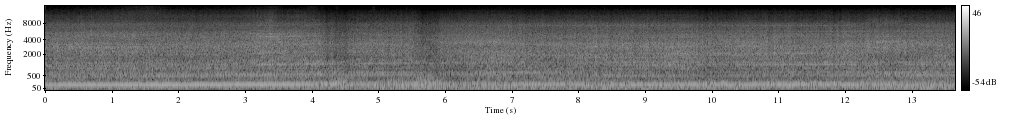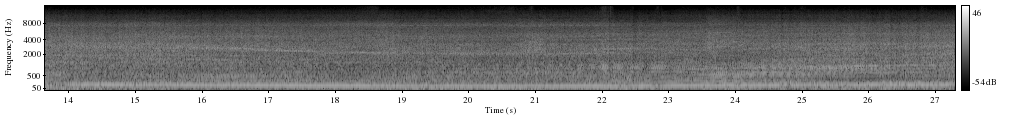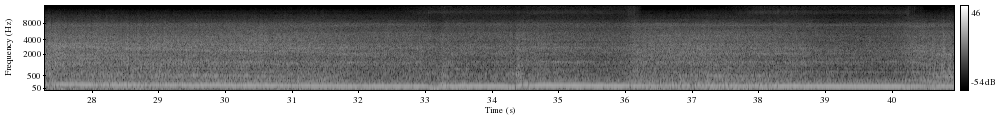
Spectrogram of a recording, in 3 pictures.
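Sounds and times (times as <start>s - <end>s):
motorcycle engine at mid revs: 0.0s - 40.9s
wind rush: 0.0s - 40.9s.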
